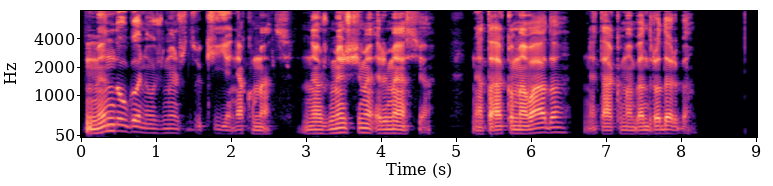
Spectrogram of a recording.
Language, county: Lithuanian, Kaunas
